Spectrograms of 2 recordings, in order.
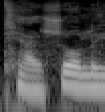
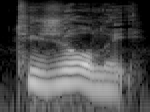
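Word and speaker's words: тяжёлый: در این کلمه زده در هیجای دوم افتاده است، به همین خاطر هم این هیجا بلندتر تلفظ می شود و این کلمه تلفظش مثلا تیاژولی نیست بلکه تیژولی.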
